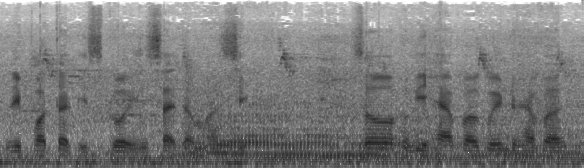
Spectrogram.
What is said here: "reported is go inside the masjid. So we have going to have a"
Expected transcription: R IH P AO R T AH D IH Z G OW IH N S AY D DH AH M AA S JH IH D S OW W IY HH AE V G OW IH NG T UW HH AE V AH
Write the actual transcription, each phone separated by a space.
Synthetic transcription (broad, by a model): R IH P AO T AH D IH S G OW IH N S AY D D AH M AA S IH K S OW W IY HH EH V G OW IH NG T UW HH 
